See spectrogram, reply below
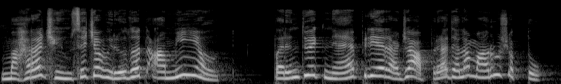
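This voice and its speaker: Very high, indignant little animal. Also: female voice, animated, moderate pace. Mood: earnest. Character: small indignant animal, earnest and argumentative. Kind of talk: children's animated fable acting.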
